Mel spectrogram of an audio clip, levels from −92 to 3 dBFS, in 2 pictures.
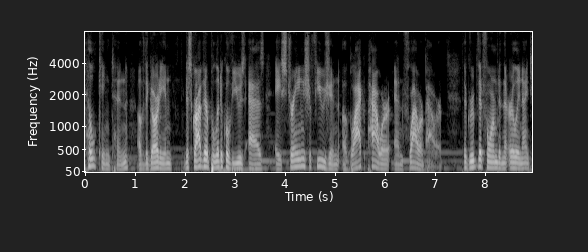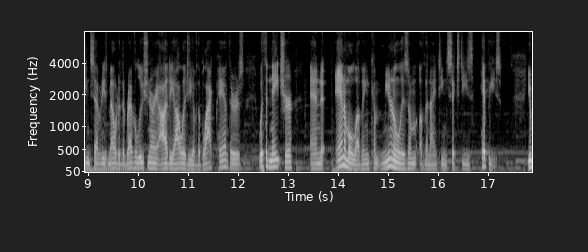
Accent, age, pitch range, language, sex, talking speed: American, 30-49, 105-130 Hz, English, male, 150 wpm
